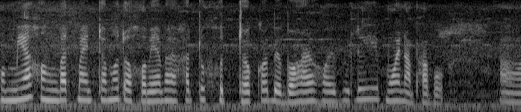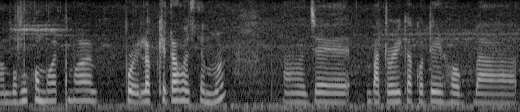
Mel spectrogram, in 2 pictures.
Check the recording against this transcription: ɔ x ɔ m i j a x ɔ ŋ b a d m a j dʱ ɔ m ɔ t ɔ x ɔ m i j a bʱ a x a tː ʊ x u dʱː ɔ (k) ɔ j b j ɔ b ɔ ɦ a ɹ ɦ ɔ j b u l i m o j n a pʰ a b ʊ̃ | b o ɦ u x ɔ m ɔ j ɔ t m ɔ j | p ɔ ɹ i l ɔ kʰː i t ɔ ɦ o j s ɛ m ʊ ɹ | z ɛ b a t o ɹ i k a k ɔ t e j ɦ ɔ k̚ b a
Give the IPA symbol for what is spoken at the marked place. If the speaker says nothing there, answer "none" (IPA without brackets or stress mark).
k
